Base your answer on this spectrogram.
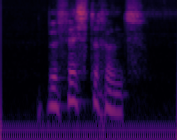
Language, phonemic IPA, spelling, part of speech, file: Dutch, /bəˈvɛstəxənt/, bevestigend, verb / adjective, Nl-bevestigend.ogg
- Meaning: present participle of bevestigen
